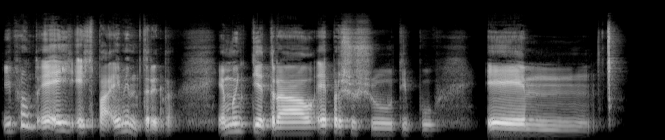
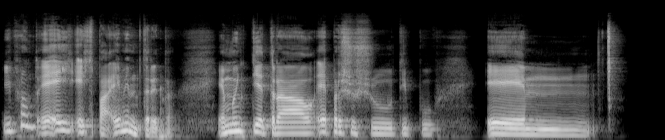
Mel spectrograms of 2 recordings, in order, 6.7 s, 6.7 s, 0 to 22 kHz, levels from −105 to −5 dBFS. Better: second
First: thin; very; fading below 350 Hz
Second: none

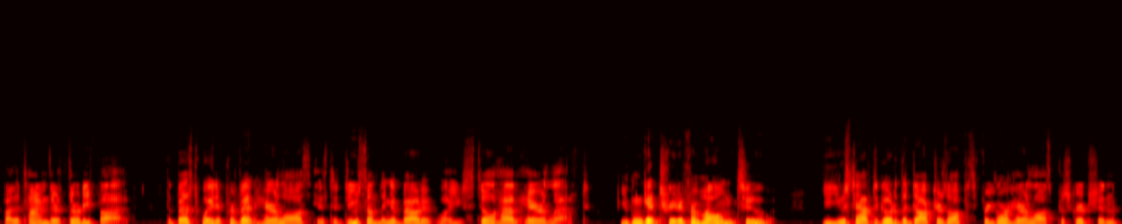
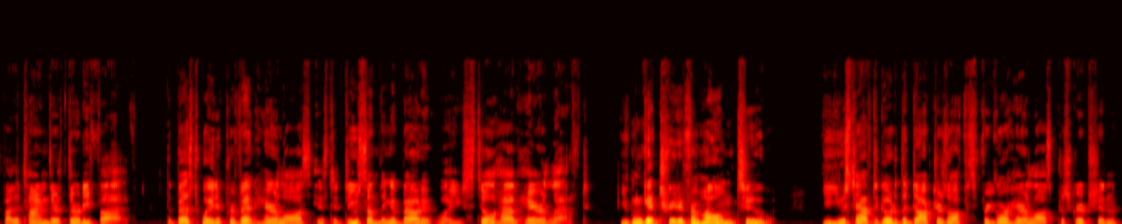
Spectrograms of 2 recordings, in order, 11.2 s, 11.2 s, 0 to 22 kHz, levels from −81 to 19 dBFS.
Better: second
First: muffled; slightly; fading above 3.5 kHz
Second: none

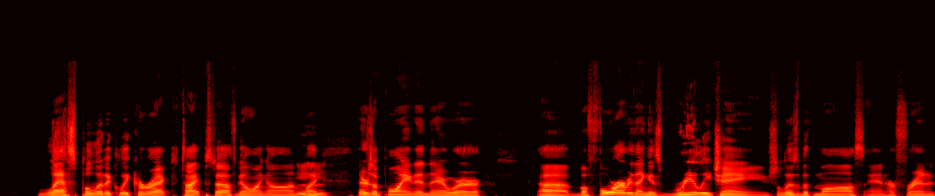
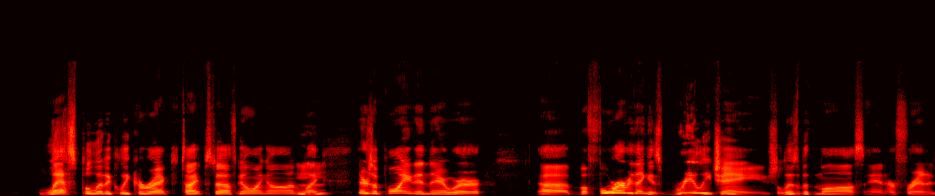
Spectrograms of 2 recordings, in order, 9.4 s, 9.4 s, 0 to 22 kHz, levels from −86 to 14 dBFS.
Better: first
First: none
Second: thin; very; fading below 300 Hz

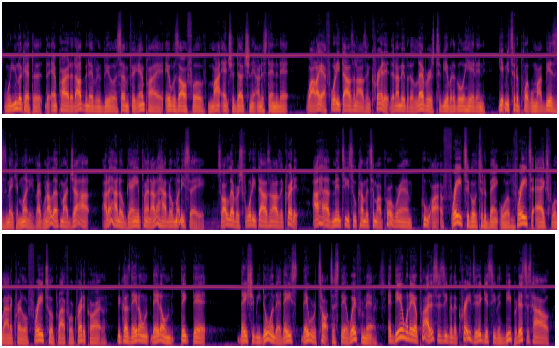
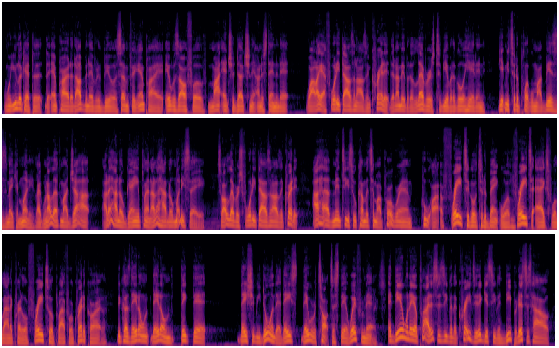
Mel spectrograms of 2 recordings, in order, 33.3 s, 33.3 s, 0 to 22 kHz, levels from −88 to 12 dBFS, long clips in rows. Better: second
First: high-pitched whine; noticeable; throughout; 3.5 kHz, 15 dB below the speech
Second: none

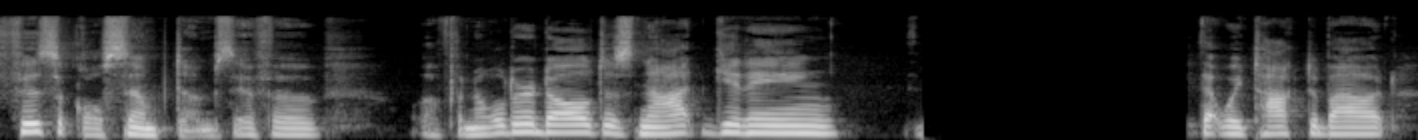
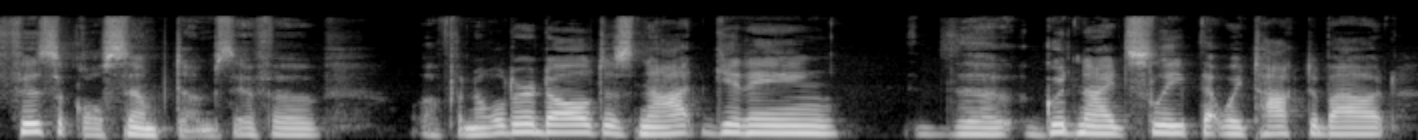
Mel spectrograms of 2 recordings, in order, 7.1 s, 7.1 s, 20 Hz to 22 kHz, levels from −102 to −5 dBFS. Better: second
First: audio cutting out; at 4.5 s for 1.5 s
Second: none

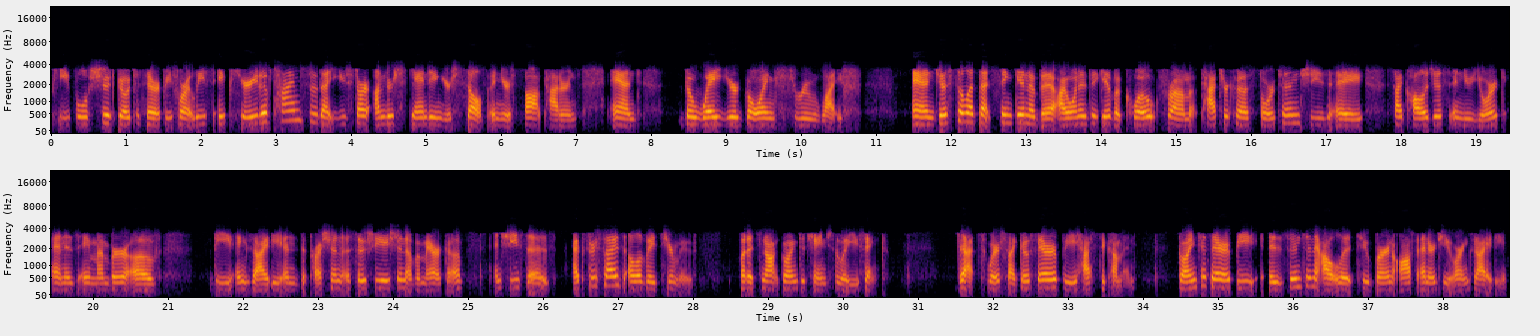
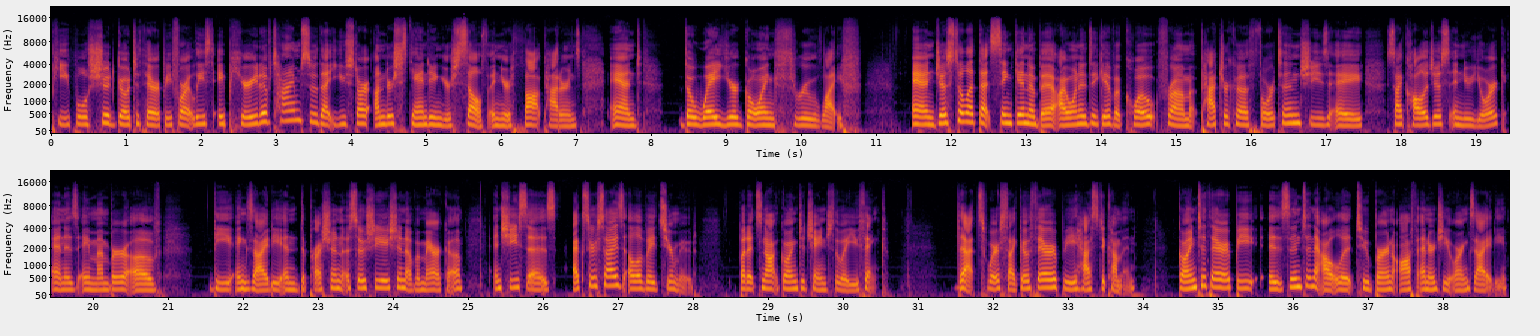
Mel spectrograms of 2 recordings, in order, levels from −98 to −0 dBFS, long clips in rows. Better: second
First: phone-call audio; poor line; nothing above 3 kHz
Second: none

